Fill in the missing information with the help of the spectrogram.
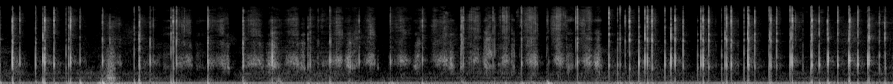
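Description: A green glass candle jar with its wooden lid on, held close to the mic, is scratched and tapped with long nails on both the glass and the lid. Dense, crisp clicking taps and rasping scratches come in quick irregular bursts over a low steady hum, with the taps getting sharper and more frequent toward the end.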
